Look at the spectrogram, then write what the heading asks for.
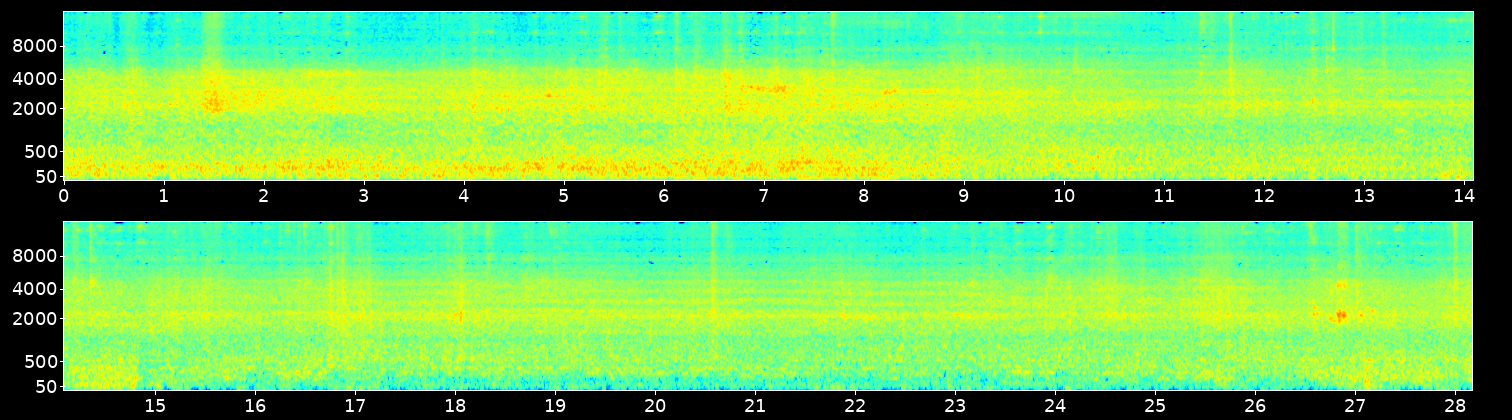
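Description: Freight train of open-top wagons rolling past at speed: a steady rumble of wheels on rail, loudest in the first half and noticeably quieter from about halfway through.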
